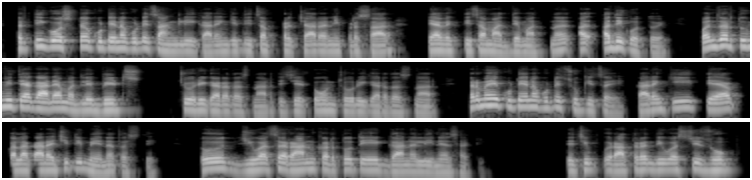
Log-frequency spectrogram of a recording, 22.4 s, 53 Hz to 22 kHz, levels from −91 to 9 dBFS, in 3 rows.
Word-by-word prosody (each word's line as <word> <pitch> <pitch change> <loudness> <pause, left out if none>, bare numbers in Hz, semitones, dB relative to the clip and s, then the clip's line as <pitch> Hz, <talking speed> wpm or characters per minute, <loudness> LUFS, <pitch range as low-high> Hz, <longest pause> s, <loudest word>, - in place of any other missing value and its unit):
तर 150 - +1
ती 190 - +4
गोष्ट 175 0 +3
कुठे 160 -1 +3
ना, 160 0 +3
कुठे 150 +1 0
चांगली 115 -5 0
आहे. 115 - -3
कारण 110 +1 -1
की 120 - -4
तिचा 120 +1 -2
प्रचार 115 -1 -1
आणि 115 -1 -1
प्रसार 110 +1 0 0.4
त्या 125 0 +7
व्यक्तीच्या 120 0 -1
माध्यमातनं 110 +2 -2
अ 140 - +5 0.2
अधिक 160 +1 +4
होतोय. 95 -3 -5 0.4
पण 160 +4 +5
जर 205 +2 +6
तुम्ही 185 +1 +3
त्या 175 -1 +7
गाण्यामधले 145 -4 +6
बीट्स 130 +1 -2 0.4
चोरी 130 -1 +1
करत 115 -2 0
असणार, 100 -3 -7
तिचे 105 +2 -7
टोन 120 0 -3
चोरी 110 -1 -4
करत 105 -1 -6
असणार, 100 -1 -7 0.4
तर 170 +3 +3
मग 210 - +2
हे 215 0 +7
कुठे 185 -2 0
ना, 185 0 +1
कुठे 165 0 -4
चुकीचं 125 -8 -7
आहे. 95 -1 -9 0.2
कारण 125 +4 +1
की 165 +2 -3
त्या 140 +1 +4 0.3
कलाकाराची 125 +2 +3
ती 150 - -1
मेहनत 110 0 -5
असते. 100 -2 -13 0.5
तो 150 +3 +3 0.2
जीवाचं 135 +4 +2
रान 135 +2 +3
करतो 135 0 -2
ते 135 - -1
एक 120 -3 -5
गाणं 110 -1 0
लिहिण्यासाठी. 100 -4 -8 0.8
त्याची 120 +3 -4 0.2
रात्रंदिवसची 130 +3 0
झोप 130 +1 -3
125 Hz, 160 wpm, -23 LUFS, 110-140 Hz, 0.8 s, त्या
